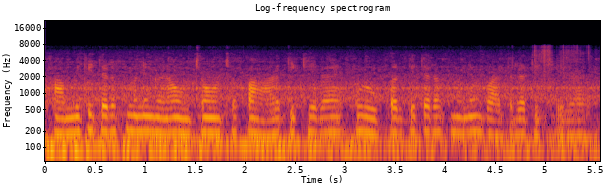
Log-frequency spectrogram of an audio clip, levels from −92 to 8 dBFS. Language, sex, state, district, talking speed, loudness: Marwari, female, Rajasthan, Churu, 215 wpm, -19 LUFS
